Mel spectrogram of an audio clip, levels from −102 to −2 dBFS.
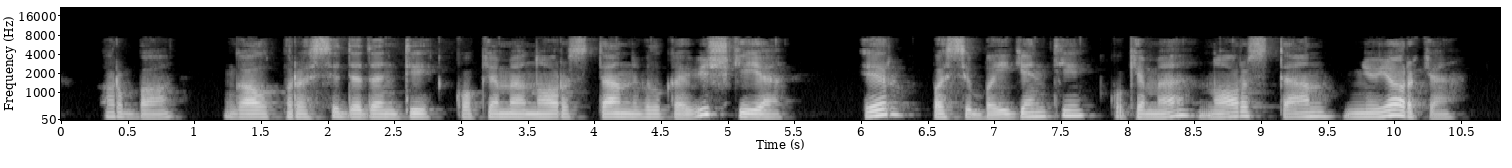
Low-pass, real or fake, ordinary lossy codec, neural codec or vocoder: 7.2 kHz; real; MP3, 64 kbps; none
